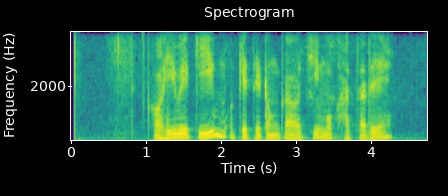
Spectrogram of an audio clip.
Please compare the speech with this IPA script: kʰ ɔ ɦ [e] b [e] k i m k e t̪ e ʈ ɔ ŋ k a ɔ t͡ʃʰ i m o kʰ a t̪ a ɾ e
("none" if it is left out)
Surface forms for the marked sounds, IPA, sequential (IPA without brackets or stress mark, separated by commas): i, e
